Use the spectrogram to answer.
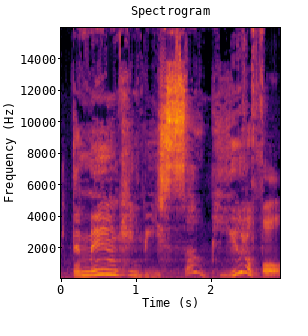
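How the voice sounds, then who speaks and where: A woman in a put-on character voice talks very slowly at a high pitch, her pitch swinging very widely over clear background noise. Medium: read story.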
